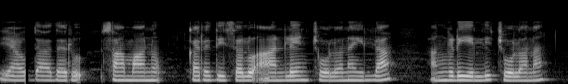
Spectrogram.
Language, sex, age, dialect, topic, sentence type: Kannada, female, 18-24, Central, agriculture, question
